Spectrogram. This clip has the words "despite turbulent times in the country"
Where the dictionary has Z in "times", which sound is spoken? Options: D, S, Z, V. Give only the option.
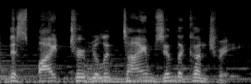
Z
